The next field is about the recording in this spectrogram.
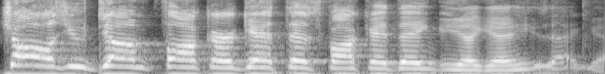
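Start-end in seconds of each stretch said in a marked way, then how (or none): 0.0-2.2 loud, high-pitched yell. Describing a host who yells at his crew, mock yelling at charles. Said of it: "It's like me yelling at Charles".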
